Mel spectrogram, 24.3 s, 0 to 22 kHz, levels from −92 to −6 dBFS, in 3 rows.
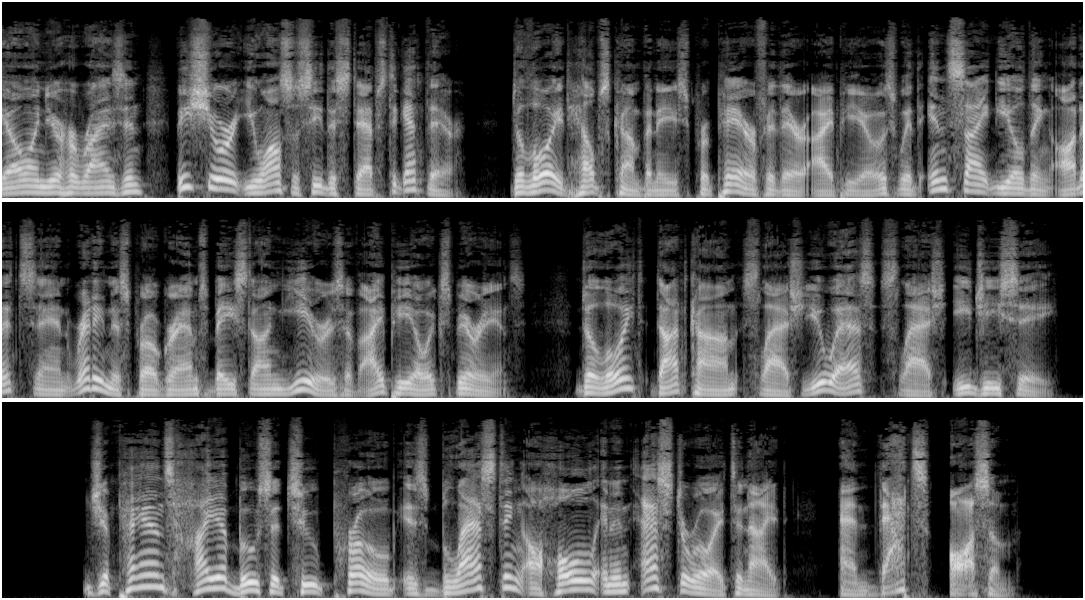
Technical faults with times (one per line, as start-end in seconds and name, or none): none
